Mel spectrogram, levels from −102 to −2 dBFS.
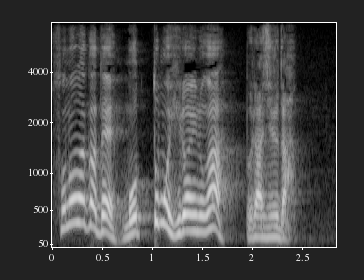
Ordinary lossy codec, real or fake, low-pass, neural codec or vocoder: none; real; none; none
